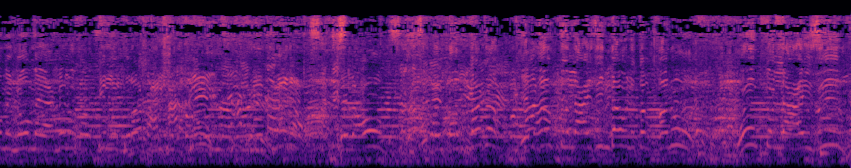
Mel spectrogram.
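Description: Speech: a man talking, with other voices chattering over and around him.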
